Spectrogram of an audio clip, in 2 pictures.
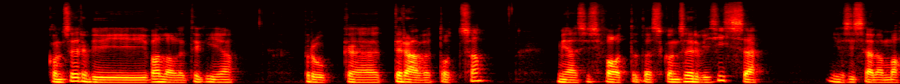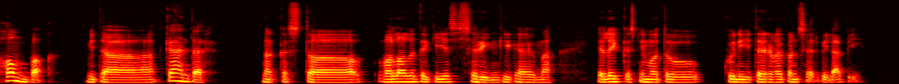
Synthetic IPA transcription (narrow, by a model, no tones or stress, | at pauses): ko̞nse̞rvivɑlːɑlet̪e̞ɡ̥ijɑ | pruːkːt̪e̞ɾɑvɑt̪ːˑo̞t̪sɑ | miɑsisvɑːt̪ːˑɑd̪̥ɑsko̞nse̞rvisisːe | jɑsisːeelɑmɑhɑmb̥ɑ | mid̪̥ɑkæːnd̪̥eh | nɑkːˑɑst̪ɑvɑlːɑlet̪̬e̞ɡ̥ijɑsi̥sːeɾiŋɡ̥ikæjmɑ | jɑle̞jkːˑɑsniːmo̞d̪̥u | kunʲit̪e̞rve̞ko̞nse̞̰rvilæb̥ḭ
